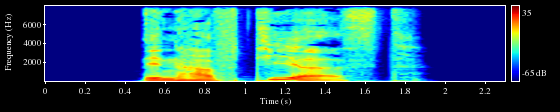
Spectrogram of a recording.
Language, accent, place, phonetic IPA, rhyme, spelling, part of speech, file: German, Germany, Berlin, [ɪnhafˈtiːɐ̯st], -iːɐ̯st, inhaftierst, verb, De-inhaftierst.ogg
- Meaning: second-person singular present of inhaftieren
